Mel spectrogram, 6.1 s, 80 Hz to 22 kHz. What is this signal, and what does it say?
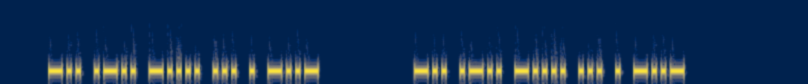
Morse code, heard as a keyed tone, about 36 wpm, 700 Hz. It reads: DL6SEX DL6SEX
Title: DXCC-100 Call Signs - 6 Characters - Repeated 2x - 35wpm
